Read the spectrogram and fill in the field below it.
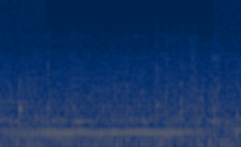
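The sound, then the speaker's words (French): Hooves of several horses with long, slightly wavy manes and sturdy legs clip-clop at a slow, steady walking pace on the ground, the soft regular steps fairly quiet over a constant low background hum. No one speaks. “On dirait presque que ces chevaux portent des boots. Leur démarche parfaitement orchestrée, compose une mélodie à chaque fois que leurs sabots foulent le sol.”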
